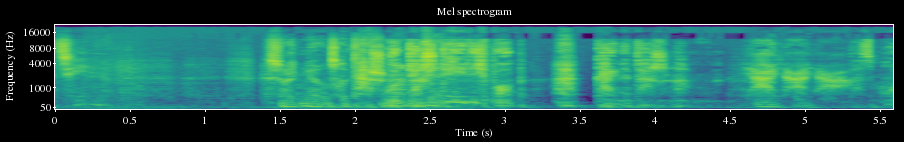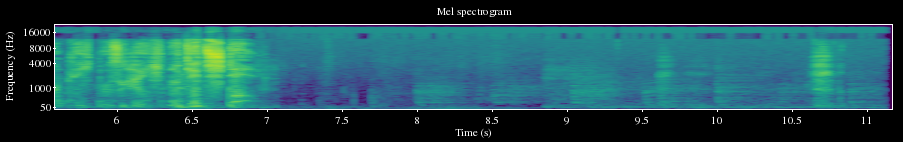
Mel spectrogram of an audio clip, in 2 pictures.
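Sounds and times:
footsteps: 0:00.0 - 0:02.8, 0:06.8 - 0:11.1
speech: 0:01.5 - 0:07.1.

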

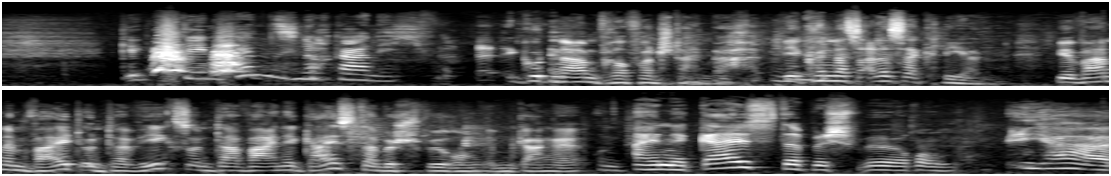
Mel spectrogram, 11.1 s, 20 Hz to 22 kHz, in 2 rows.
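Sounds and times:
speech: 0:00.6 - 0:11.0
dog barking: 0:00.7 - 0:01.5.

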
